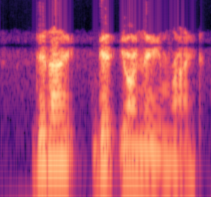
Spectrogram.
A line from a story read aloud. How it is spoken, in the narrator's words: Rachel Garrett asked me, in a timid and uncertain tone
